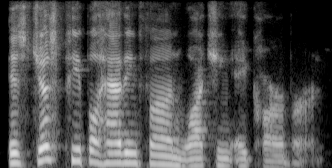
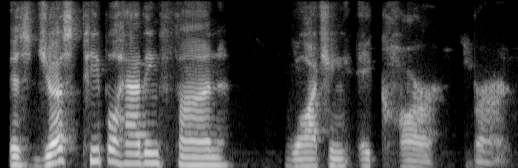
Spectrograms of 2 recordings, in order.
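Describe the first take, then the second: First: It is said at a normal pace. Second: It is said very slowly.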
